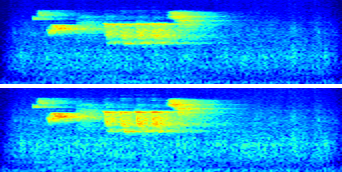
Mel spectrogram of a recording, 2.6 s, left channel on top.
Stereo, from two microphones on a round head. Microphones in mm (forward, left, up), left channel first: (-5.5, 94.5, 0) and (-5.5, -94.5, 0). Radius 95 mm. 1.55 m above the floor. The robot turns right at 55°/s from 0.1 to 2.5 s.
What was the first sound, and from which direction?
A bird, 10° right (ahead or behind).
